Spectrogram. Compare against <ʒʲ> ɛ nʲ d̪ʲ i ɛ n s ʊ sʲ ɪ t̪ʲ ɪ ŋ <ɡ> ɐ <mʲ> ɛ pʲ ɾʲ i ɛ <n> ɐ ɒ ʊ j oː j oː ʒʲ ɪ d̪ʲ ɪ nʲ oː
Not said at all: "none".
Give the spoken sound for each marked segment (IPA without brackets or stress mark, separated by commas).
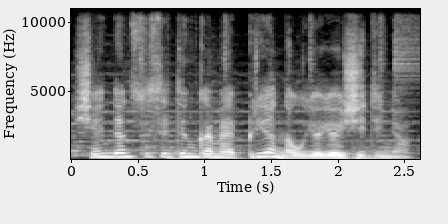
ʃʲ, k, mʲ, n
